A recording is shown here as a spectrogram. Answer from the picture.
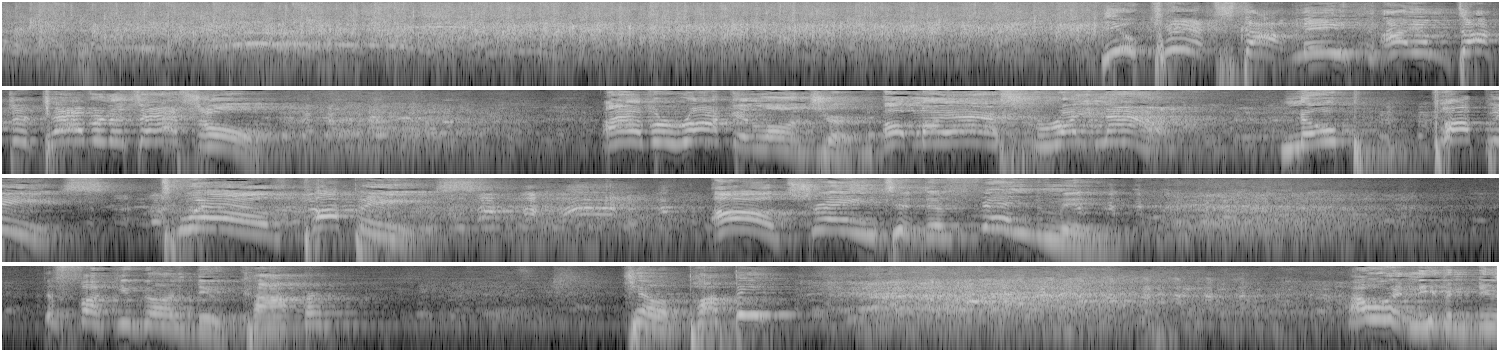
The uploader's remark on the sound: stand up from the Just For Laughs Festival in 2010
